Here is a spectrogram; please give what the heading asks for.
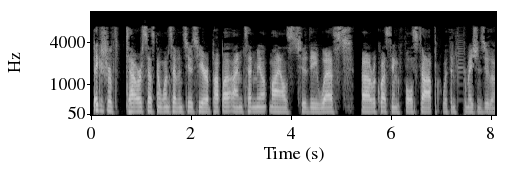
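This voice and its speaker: A man's voice: medium pitch, completely flat delivery, moderate pace, few pauses, bright, forceful tone, no room sound, dull audio. A man pilot making hesitant, polite calls to air traffic control over an aircraft radio, with many fillers. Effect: heard over an aircraft radio.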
